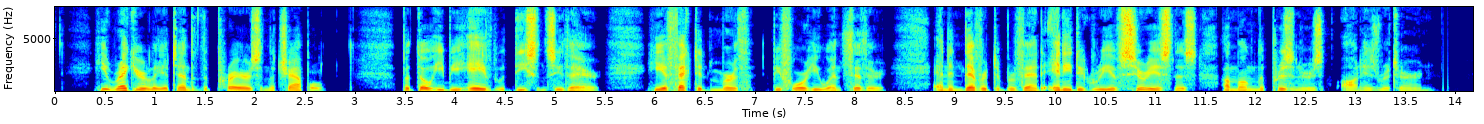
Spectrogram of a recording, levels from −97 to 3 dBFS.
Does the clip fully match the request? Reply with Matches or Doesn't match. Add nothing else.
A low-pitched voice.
Matches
